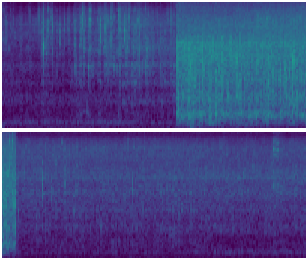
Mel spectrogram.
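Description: Potato chips frying in a saucepan of hot oil over an open campfire, a loud steady sizzle that bursts in suddenly, holds for about two seconds, then drops back to a quieter background hiss.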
